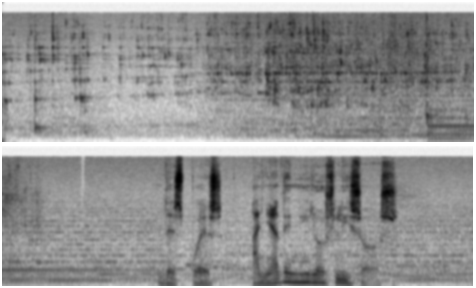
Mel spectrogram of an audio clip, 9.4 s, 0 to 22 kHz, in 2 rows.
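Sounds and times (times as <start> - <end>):
water pouring and splashing into a dye cylinder: 0.0 - 5.2
speech: 6.4 - 8.8.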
